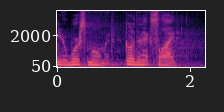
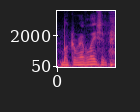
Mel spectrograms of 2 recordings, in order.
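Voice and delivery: ordinary delivery

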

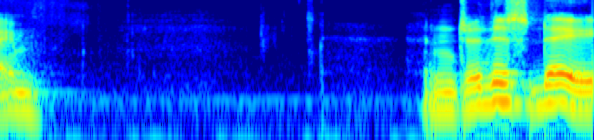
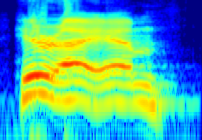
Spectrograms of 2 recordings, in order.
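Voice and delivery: calling back; 5 semitones higher, 10 dB louder than usual. Acted. Answering a call.

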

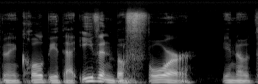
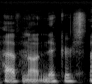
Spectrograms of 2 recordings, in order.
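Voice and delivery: put-on country accent; 8 semitones higher, much slower than usual. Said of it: "in country accents".

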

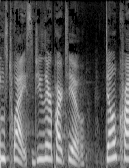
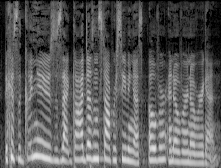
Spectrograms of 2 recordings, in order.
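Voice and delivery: ordinary delivery

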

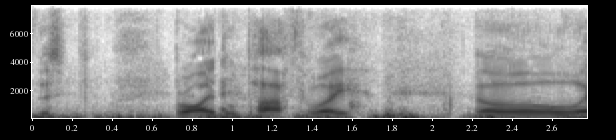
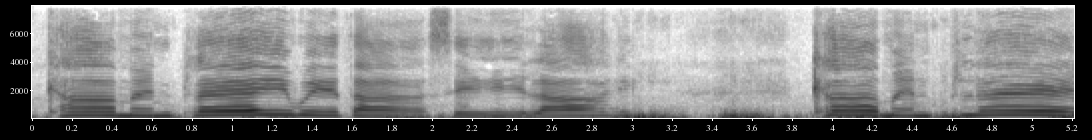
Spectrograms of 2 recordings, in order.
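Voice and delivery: high slow haunting singsong; sing-songy ghost voice; 12 semitones higher, much slower than usual. Acted. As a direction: lure like a spooky child spirit. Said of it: "sing-songy voice".

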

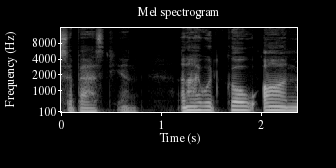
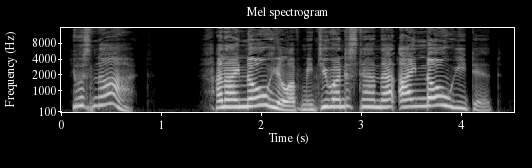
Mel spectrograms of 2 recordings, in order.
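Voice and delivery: much higher and louder, near shouting; desperate protest; 13 semitones higher, 14 dB louder than usual. Acted. Viv defending her father against Jack, high and loud. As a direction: insist with all your heart.

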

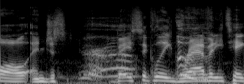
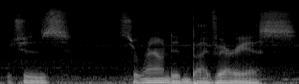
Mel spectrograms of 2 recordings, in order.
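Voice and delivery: slow, hushed storyteller read; scene narration; 6 semitones lower, 6 dB quieter, slower than usual. A narrator's reading. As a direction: paint the scene slowly.

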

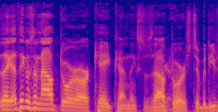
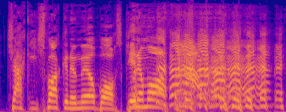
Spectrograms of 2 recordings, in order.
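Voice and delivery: higher, louder mock yell, laughing; mock yelling bystander; 6 semitones higher, 5 dB louder, slower than usual. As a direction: call out in alarm, half laughing.

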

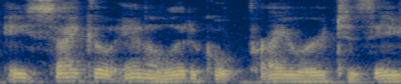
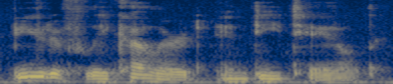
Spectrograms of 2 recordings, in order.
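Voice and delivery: ordinary delivery

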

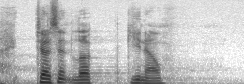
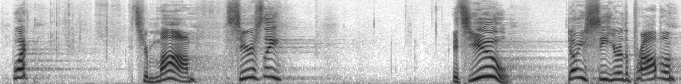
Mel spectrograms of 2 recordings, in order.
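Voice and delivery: high, loud exploding outburst; wife snapping at husband, acted shouting fury; furious wife; 10 semitones higher, 6 dB louder than usual. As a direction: blow up at him, he's the problem. Wife erupts in argument.

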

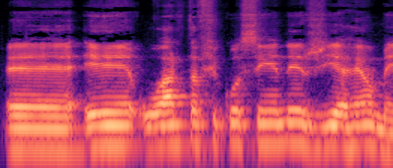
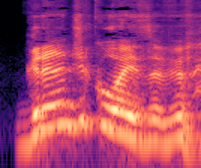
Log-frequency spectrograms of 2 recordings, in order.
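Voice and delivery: loud, higher scoffing "Grande coisa"; 5 semitones higher, 8 dB louder, slower than usual. Real, not acted. Mocking a commenter's boast.

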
